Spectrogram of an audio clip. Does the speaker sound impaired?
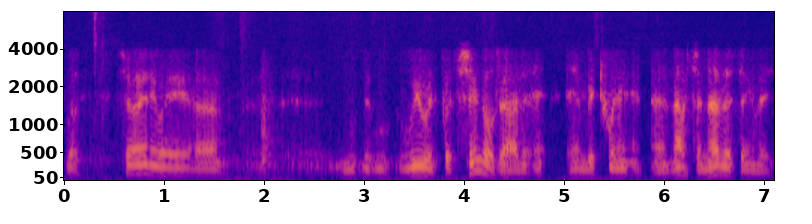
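Yes: Parkinson's disease.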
